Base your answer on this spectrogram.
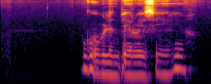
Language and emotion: Russian, neutral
